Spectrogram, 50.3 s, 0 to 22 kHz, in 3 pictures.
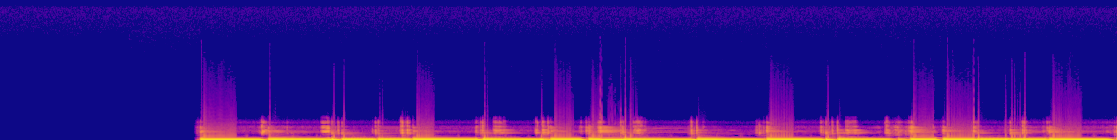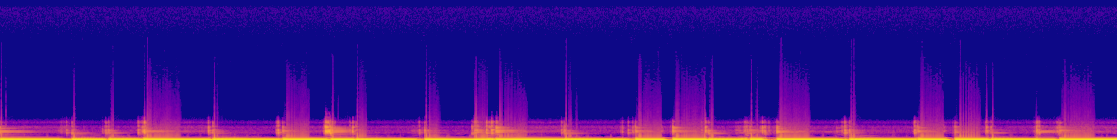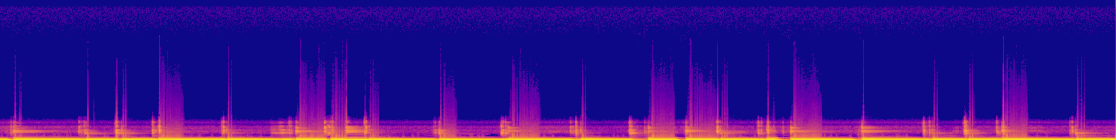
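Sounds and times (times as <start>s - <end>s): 
bass line at 85 BPM: 3.0s - 50.2s.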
